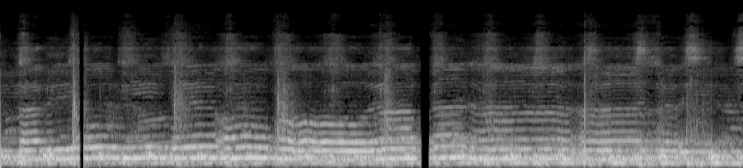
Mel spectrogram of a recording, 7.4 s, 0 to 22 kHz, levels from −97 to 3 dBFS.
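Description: At 0.78 s and again at 4.20 s the sound drops out. Each is a digital broadcast dropout: the receiver muted when frames went bad. Both gaps fade out over about 8 ms. The first gap, lasting to 0.89 s, fits one lost frame. The second, lasting to 4.34 s, fits two.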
